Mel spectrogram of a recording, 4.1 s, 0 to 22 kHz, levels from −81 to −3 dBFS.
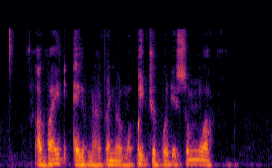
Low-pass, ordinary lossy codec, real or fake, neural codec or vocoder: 10.8 kHz; MP3, 64 kbps; fake; codec, 24 kHz, 1.5 kbps, HILCodec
